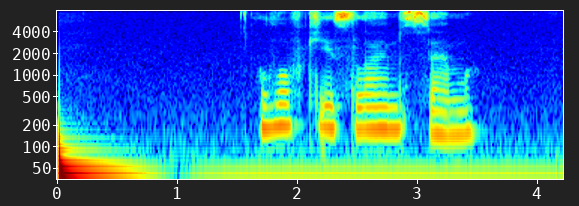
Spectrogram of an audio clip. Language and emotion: Russian, neutral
